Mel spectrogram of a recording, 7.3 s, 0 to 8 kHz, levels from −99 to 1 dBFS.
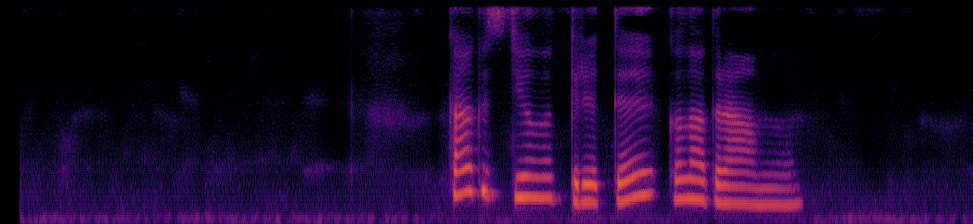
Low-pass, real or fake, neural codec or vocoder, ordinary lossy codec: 7.2 kHz; fake; codec, 24 kHz, 0.9 kbps, WavTokenizer, large speech release; none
